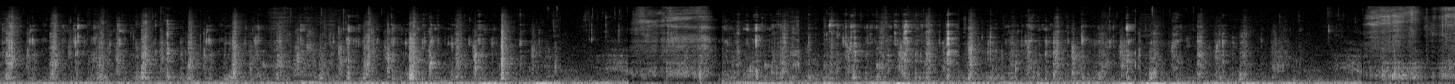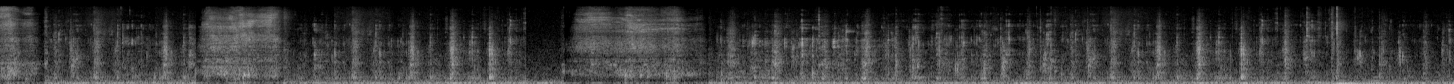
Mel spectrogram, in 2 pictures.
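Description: Close-up eating sounds: wet chewing and mouth clicks from someone eating spicy braised beef short ribs and japchae glass noodles, with chopsticks tapping the dishes. A few short, louder breathy bursts break in, one about halfway through as noodles go into the mouth.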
